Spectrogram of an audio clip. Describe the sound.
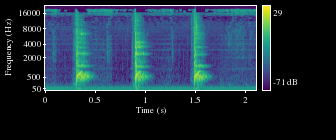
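Three evenly spaced, punchy puffs of air blown in and out through a person's mouth as an attempted rap beat, like a simple beatbox pattern, each a short percussive pop with a breathy tail, clear over a low steady hum.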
